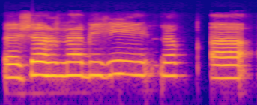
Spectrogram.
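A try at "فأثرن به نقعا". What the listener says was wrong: முதலாவது பேட சவுண்ட் வரணும். ஃபஅசர். ஃபஅசர்.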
